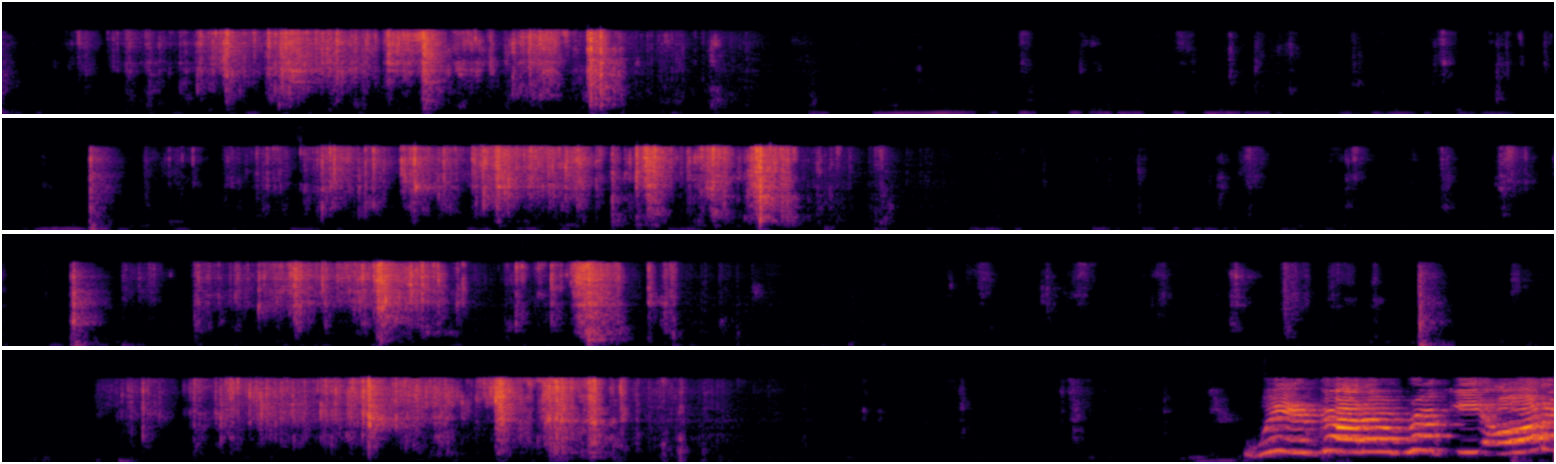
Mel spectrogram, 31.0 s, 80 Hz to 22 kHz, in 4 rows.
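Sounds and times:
card pack wrapper tearing: 0:00.4 - 0:03.4, 0:08.9 - 0:11.9, 0:16.5 - 0:18.9, 0:23.8 - 0:26.8.

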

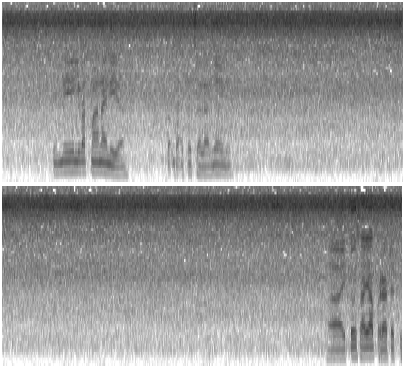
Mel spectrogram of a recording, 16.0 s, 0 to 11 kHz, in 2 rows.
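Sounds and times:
high hiss: 0:00.0 - 0:16.0
waterfall rushing into pool: 0:00.0 - 0:16.0.

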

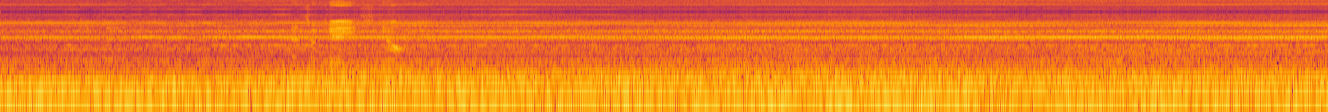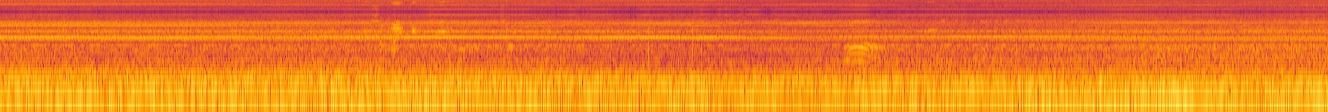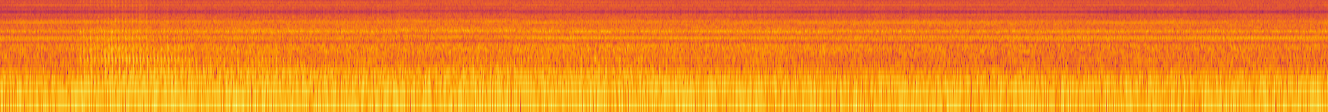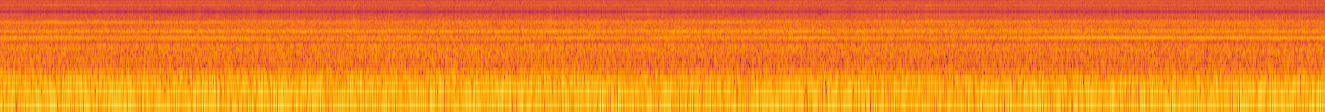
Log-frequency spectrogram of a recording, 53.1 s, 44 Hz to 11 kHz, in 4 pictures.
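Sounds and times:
helicopter rotor and engine drone: 0:00.0 - 0:53.0
turbine whine: 0:00.0 - 0:53.0.

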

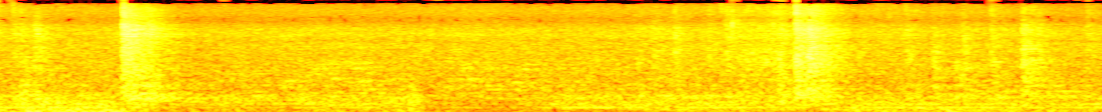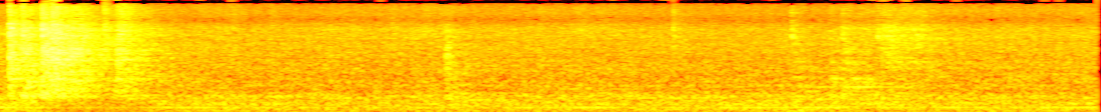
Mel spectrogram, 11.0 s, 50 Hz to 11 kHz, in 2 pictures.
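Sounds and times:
steady hum: 0:00.0 - 0:11.0
kitchen utensils clattering: 0:03.7 - 0:06.4.

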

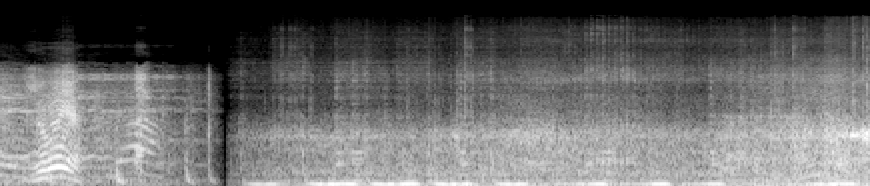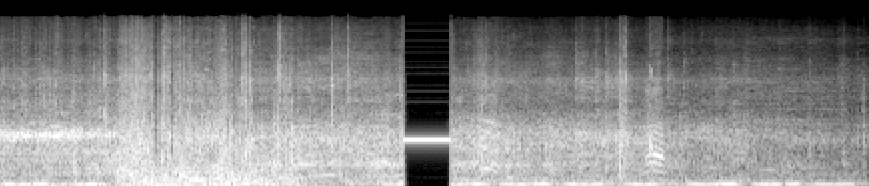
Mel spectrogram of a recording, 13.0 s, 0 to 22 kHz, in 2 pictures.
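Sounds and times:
road and engine rumble: 0:01.7 - 0:13.0
loud crashing and clattering: 0:05.8 - 0:09.4.

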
